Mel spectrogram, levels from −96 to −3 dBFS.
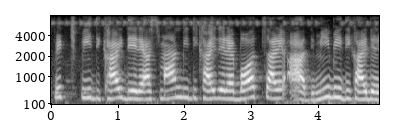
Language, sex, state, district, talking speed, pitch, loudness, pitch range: Hindi, female, Bihar, Bhagalpur, 255 wpm, 270 Hz, -15 LUFS, 255-295 Hz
